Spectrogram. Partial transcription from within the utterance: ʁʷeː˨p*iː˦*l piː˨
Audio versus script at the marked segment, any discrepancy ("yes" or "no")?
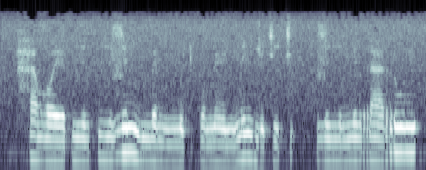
yes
